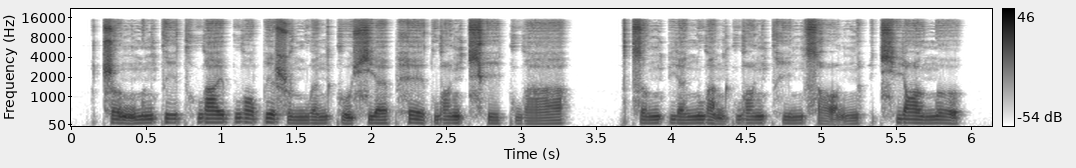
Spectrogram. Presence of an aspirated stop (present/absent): present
